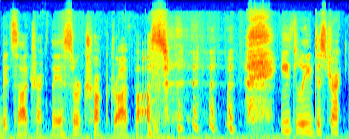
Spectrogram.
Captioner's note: laughter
